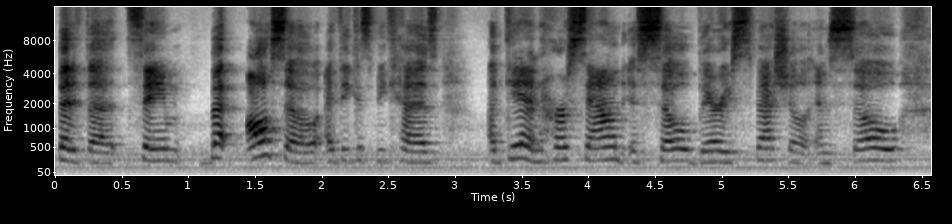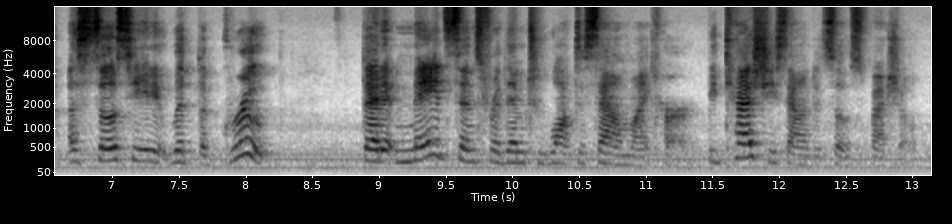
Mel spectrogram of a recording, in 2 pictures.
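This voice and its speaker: A woman's voice: mid-range voice, unhurried, fairly bright tone, slight background noise, poor audio. A woman giving a casual, blunt opinion monologue, swearing freely and breaking into playful impressions of other people. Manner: acts out playful voices of others. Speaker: commentator.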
